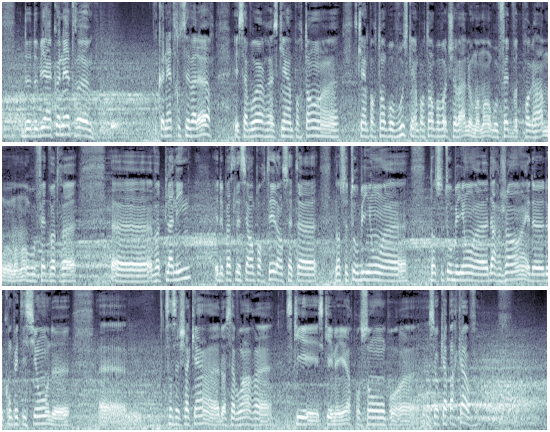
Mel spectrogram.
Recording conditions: busy venue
